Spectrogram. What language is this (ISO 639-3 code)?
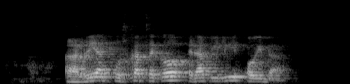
eus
